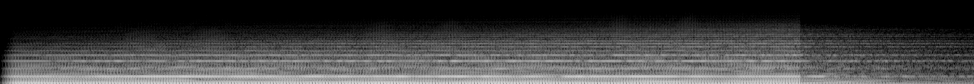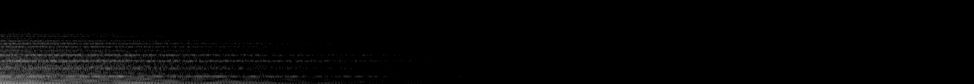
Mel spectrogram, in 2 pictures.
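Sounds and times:
overlay drone: 0.0 - 12.2.

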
